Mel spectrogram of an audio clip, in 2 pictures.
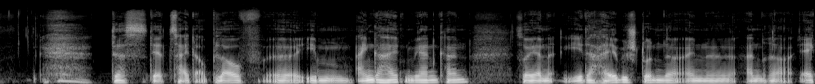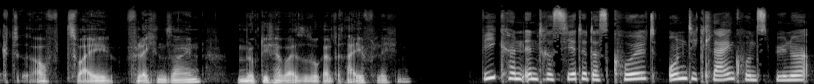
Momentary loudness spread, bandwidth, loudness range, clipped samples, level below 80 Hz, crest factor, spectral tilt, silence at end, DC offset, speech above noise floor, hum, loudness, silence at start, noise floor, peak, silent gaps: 9 LU; 15 kHz; 3 LU; under 0.1%; -38 dBFS; 14 dB; -6 dB/octave; 0.05 s; under 0.1%; 60 dB; none; -16 LUFS; 0.4 s; -75 dBFS; -2 dBFS; none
